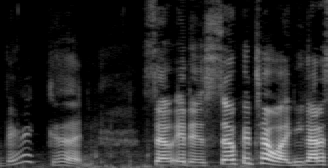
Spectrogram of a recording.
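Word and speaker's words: SOH CAH TOA: So it is Sohcahtoa, and you got to spell it right to use it right.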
